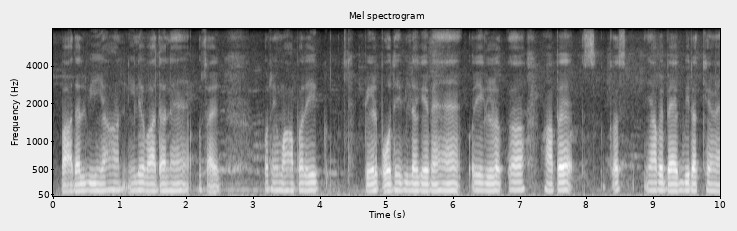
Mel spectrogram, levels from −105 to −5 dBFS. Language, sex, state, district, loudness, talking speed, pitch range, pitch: Hindi, male, Uttar Pradesh, Jyotiba Phule Nagar, -17 LUFS, 160 wpm, 125-135 Hz, 130 Hz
